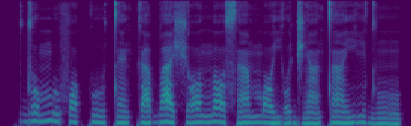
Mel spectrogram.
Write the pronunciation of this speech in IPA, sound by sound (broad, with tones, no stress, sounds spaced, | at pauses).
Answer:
d o˦ m u˦ f ɔ˧ k u˨ t ɛ̃˨ k a˨˦ b a˦˨ ʃ ɔ˨˦ n ɔ˦˨ s ã˨˦ m ɔ˦˨ j o˨˦ d͡ʒ ã˧ t ã˦ j i˦˨ d ũ˨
